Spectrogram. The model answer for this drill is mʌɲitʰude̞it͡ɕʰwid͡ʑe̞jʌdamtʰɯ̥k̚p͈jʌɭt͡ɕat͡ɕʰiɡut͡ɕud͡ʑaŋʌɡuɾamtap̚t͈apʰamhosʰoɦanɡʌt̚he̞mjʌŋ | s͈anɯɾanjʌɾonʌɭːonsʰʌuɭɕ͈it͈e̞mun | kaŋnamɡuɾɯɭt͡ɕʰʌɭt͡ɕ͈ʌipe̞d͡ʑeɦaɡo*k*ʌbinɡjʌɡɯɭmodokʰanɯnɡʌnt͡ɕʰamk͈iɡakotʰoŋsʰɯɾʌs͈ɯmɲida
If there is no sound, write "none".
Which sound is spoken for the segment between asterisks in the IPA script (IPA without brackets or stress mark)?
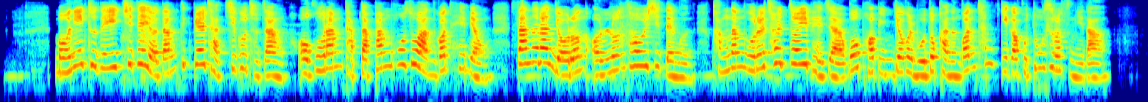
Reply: p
